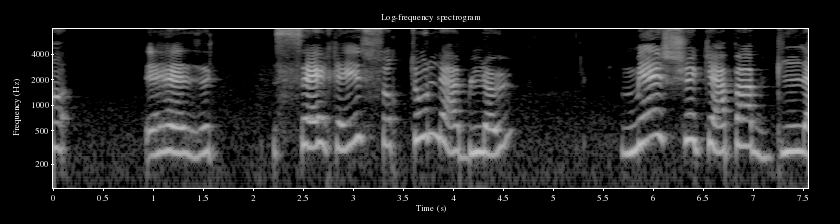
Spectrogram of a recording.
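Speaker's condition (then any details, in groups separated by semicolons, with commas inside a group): Ataxia; degenerative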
